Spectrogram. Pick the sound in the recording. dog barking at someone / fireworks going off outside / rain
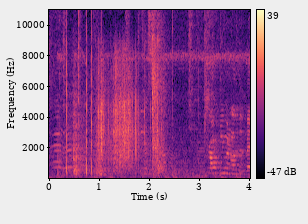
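fireworks going off outside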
